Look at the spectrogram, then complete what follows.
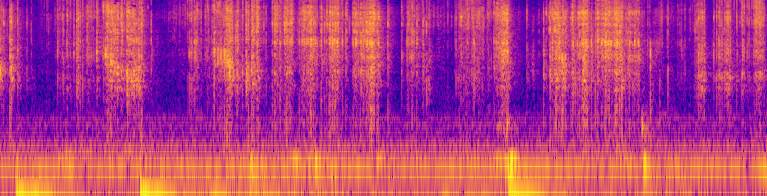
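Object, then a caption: Nylon hook-and-loop (velcro) strip. Long red-painted fingernails pick and scratch at a small, flat, gray nylon hook-and-loop strip held in the hands, pulling lint from the hooks. Dense, bright scratchy crackling and rasping comes in rough, overlapping bursts that swell and dip, over a steady low hum.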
